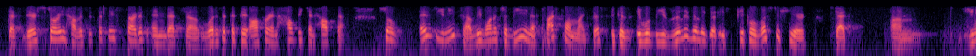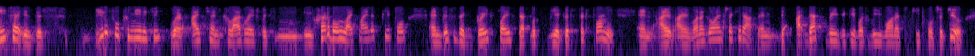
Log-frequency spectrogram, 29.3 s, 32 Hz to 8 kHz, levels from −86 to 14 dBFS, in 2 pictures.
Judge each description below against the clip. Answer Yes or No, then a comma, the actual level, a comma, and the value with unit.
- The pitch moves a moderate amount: No, wide, 6.2 semitones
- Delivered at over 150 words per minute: Yes, average, 200 wpm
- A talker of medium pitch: Yes, medium, 155 Hz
